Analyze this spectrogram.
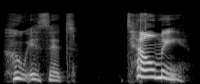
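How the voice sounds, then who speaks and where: A woman's voice: high voice, lively intonation, slow pace, vocal fry, sharp tone, slightly rough, dry recording, studio quality, full character voice. A woman playing a cruel, jealous evil queen and stepmother in a fantasy audio roleplay, with an imperious, menacing, theatrical delivery. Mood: furious disbelief.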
